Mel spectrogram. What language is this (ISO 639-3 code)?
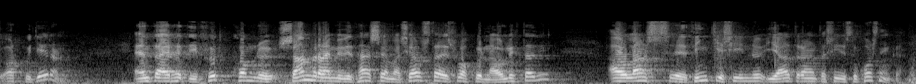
isl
